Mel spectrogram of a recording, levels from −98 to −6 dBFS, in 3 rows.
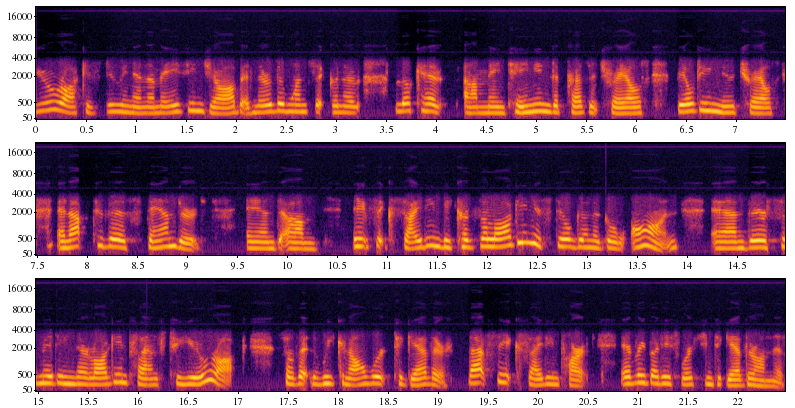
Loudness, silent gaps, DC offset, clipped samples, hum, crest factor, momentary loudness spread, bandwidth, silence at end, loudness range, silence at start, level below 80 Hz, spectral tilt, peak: -23 LUFS; none; under 0.1%; under 0.1%; none; 16 dB; 7 LU; over 20 kHz; 0 s; 3 LU; 0 s; -66 dBFS; -8 dB/octave; -6 dBFS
